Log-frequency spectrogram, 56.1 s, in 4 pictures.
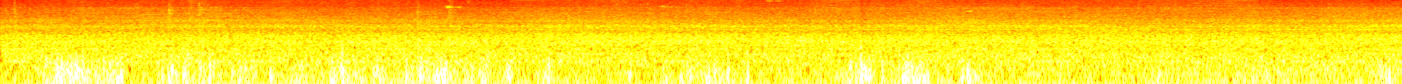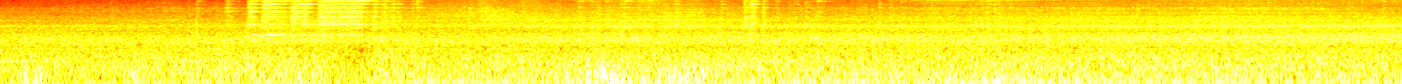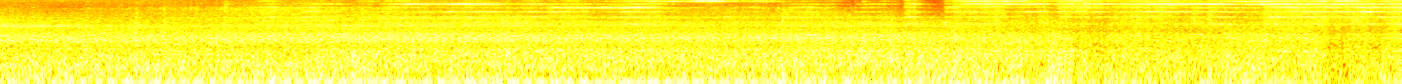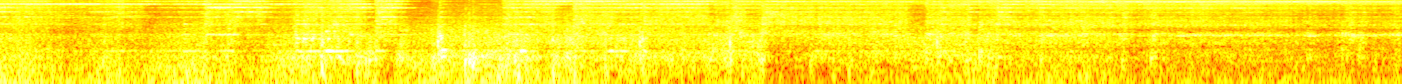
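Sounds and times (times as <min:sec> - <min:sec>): train rumbling: 0:00.0 - 0:56.0
train wheels squealing: 0:04.4 - 0:04.7, 0:16.2 - 0:19.0, 0:25.5 - 0:56.0.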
